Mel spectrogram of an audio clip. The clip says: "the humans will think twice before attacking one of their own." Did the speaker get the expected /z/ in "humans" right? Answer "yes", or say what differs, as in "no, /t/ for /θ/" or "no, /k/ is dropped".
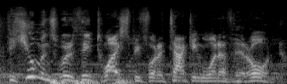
yes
